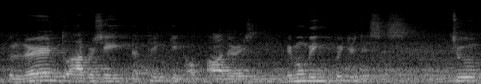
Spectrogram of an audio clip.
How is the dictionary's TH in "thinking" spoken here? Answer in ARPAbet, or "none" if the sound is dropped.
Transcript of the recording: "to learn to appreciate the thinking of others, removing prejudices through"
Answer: T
